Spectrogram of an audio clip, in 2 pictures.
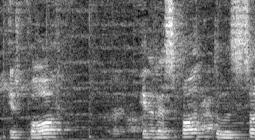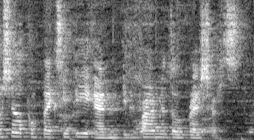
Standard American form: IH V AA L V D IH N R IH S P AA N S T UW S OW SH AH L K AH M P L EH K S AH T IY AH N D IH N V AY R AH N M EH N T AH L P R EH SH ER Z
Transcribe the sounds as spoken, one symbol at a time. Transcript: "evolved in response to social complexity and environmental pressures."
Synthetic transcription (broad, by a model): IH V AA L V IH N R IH S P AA N T UW S OW SH AH L K AH M P L EH K S AH T IY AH N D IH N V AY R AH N M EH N T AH L P R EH SH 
